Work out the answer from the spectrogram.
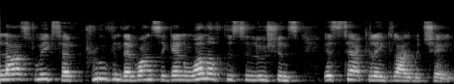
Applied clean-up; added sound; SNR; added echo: neural mask model DeepFilterNet 3.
